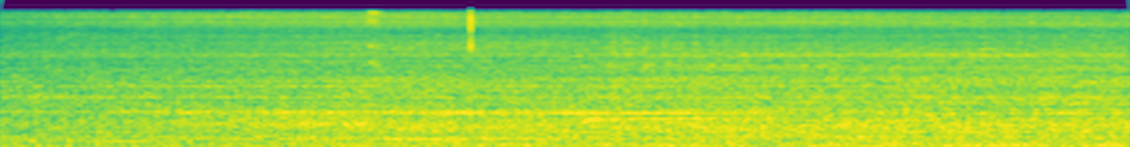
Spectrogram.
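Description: Deutsche Bahn Intercity train pulling out of a station, with its electric locomotive pushing at the rear. Its wheels give a steady rumble, and a steady electric hum sits above it.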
